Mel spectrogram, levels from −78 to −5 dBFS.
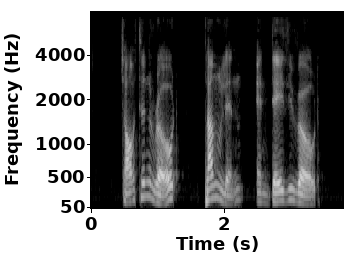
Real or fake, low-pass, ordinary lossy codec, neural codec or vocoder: fake; 7.2 kHz; MP3, 64 kbps; codec, 24 kHz, 0.9 kbps, WavTokenizer, medium speech release version 1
